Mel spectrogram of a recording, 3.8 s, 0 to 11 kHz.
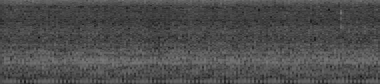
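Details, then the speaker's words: Troy-Bilt 42-inch riding mower, left in rain 3 years, after restoration, cutting grass: quiet, steady low drone with even beat and no misses or knocks; running smoothly and strong. "I spent about 30 minutes cutting my grass, and it cut just fine. Everything's nice and even. Everything's running strong, so quite happy with it."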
